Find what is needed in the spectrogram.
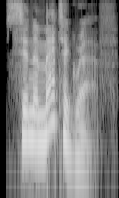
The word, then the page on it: cinematograph: British English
